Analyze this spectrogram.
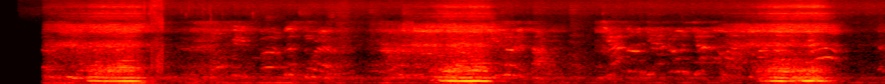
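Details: Sleeping father recorded snoring: loud, low, rattling snores on each breath in, three in about nine seconds, with quieter breathing between; ordinary adult snoring.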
